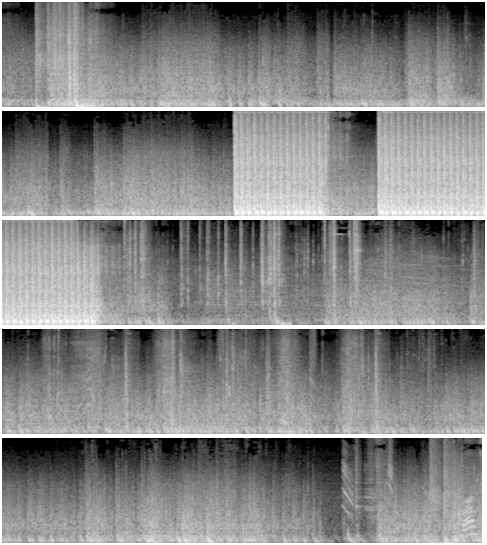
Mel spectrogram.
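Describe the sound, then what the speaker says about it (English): Video game gunfire erupts in a shootout, with two loud dense bursts of automatic fire close by, scattered single shots and clicks around them, and people talking throughout. "I'm trying to figure out where the fuck we're getting shot from."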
